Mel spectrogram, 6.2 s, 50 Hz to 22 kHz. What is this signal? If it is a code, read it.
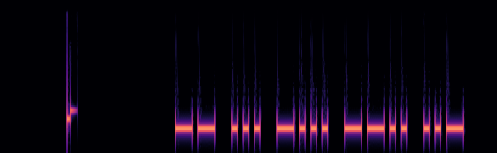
Morse code, heard as a keyed tone, about 17 wpm, 700 Hz. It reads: MSBZU
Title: Code Groups - 5 Letters - 17wpm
